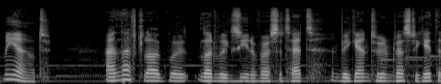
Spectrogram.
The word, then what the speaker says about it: Universität: But the U at the start is pronounced like ooh, so Universität.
